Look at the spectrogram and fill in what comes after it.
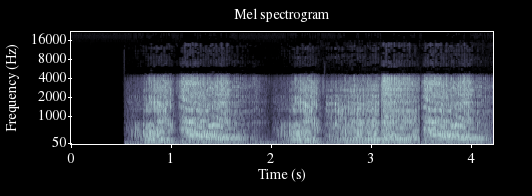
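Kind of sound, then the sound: animal, tiger roaring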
